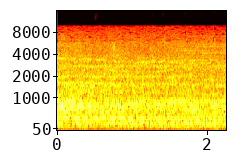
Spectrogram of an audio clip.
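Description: Cricket ground crowd noise, a steady din of many voices.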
